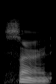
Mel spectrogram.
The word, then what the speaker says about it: CERN: up ceremony on their home page so it's pronounced cern and it's spelled s-e-r-c e-r i've been drinking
